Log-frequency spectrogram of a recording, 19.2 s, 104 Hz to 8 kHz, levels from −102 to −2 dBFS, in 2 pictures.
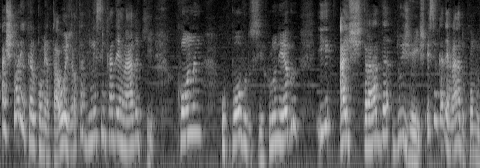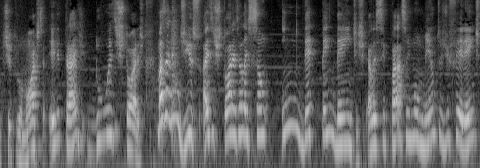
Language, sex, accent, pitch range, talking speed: Portuguese, male, Brazilian, 175-235 Hz, 145 wpm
